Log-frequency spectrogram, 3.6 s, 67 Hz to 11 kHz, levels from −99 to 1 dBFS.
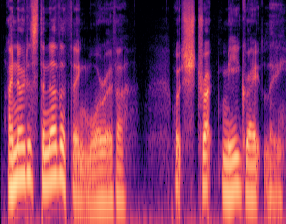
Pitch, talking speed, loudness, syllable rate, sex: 145 Hz, 150 wpm, -16 LUFS, 5.6 syllables/s, male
